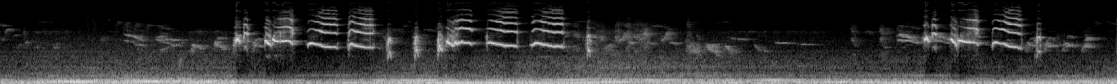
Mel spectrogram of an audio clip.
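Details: Orange-headed thrush in lively song, aimed at stimulating males lacking breeding drive: bursts of rapid, descending high notes repeated in quick series, two main bouts with softer chirping between, over low rumbling background noise.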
